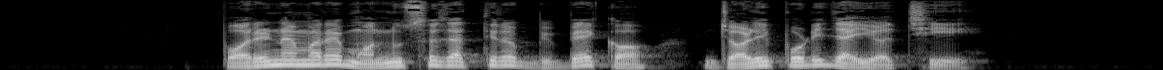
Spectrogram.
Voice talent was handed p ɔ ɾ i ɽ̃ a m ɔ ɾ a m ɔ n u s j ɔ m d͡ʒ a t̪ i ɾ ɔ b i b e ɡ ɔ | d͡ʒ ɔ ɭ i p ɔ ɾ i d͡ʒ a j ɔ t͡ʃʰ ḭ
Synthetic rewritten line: p ɔ ɾ i ɽ̃ a m ɔ ɾ e m ɔ n u s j ɔ d͡ʒ a t̪ i ɾ ɔ b i b e k ɔ | d͡ʒ ɔ ɭ i p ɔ ɽ i d͡ʒ a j ɔ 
